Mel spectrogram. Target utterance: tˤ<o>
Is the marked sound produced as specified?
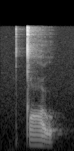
yes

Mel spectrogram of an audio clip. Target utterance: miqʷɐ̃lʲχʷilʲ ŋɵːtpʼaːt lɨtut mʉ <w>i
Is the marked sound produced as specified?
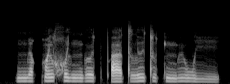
yes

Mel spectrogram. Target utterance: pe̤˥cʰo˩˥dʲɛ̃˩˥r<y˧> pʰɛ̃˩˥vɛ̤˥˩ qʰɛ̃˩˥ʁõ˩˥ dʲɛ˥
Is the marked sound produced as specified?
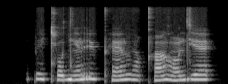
no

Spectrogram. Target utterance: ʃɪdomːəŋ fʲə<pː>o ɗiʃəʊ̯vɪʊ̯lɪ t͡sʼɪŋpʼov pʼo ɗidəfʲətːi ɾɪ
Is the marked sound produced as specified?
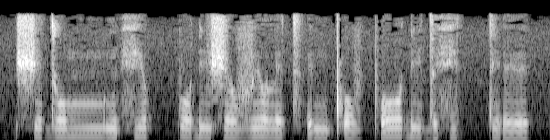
yes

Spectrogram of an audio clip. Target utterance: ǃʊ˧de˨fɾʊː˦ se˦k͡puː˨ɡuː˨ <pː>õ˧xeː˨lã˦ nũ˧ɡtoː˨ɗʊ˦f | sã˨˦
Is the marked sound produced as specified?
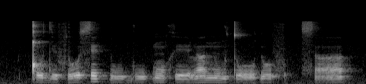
no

